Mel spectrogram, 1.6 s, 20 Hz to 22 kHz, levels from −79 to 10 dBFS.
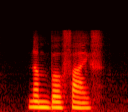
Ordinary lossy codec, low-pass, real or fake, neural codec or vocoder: none; 7.2 kHz; fake; codec, 16 kHz, 0.2 kbps, FocalCodec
